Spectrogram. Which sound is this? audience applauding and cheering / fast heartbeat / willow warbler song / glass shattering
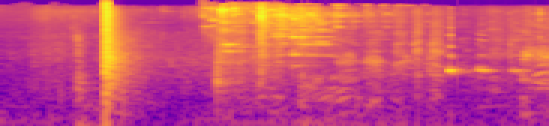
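glass shattering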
